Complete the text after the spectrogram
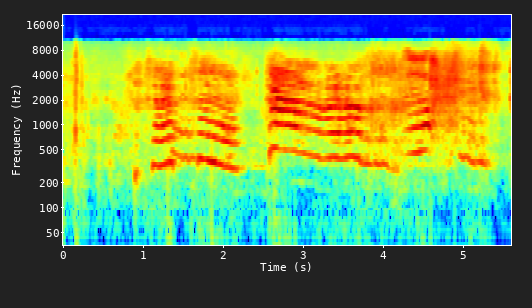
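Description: A woman coos and talks playfully to a baby up close.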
